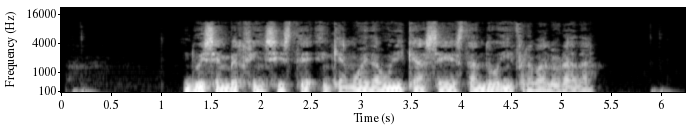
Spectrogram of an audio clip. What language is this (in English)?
Galician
